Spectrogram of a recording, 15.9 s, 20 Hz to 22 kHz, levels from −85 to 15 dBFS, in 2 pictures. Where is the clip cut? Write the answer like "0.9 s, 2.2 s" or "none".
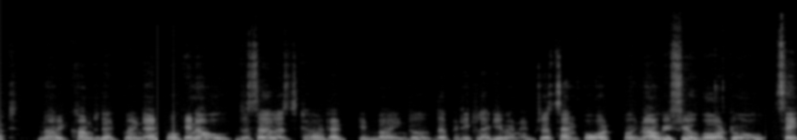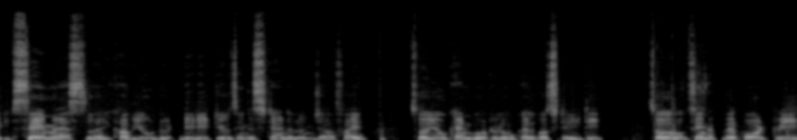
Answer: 1.7 s, 6.2 s, 7.7 s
